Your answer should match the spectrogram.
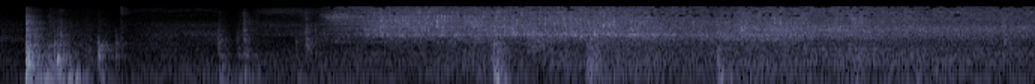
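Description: household object, water running

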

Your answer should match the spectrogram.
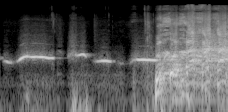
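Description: human body sound, person whistling

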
